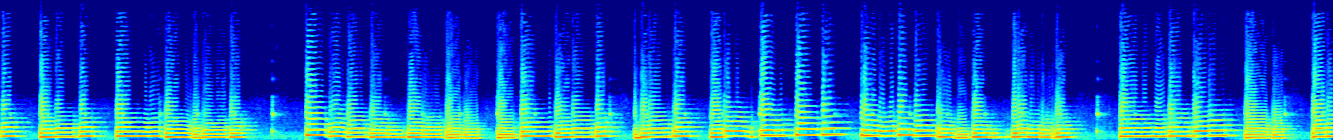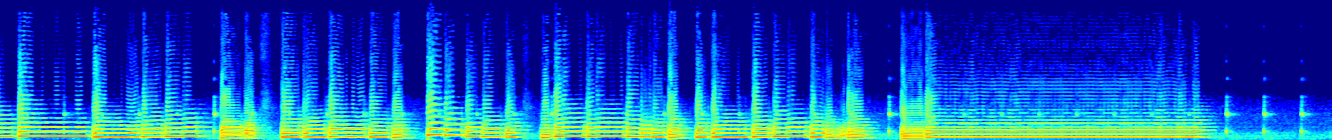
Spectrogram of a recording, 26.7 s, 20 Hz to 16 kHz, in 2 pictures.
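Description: Trumpet sight-reading a medium-swing jazz etude to a metronome set at 160, playing short tongued phrases of swung notes with brief breaths between them. It ends on one long held note about three seconds before the end.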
